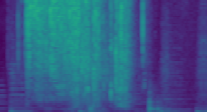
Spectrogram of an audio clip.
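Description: Rustling and scraping as a cardboard gift box and its braided cord are handled: one dense, noisy burst lasting just over a second near the start.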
